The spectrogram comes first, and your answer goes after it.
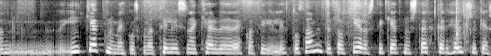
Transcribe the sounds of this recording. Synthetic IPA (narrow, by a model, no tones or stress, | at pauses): icɛknʏmejŋkʏ̥skɔːnat̪ʰɪlvisɪnaðcʰɛɾvɪðaðejhkvaθiːjɪnɪft̪ɔɣθaðmɪnt̪ɪ̥ɾ̥θawcɛːɾast̪icɛknʏmst̪ɛr̥kaɾɪɦejlsʏcɛ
